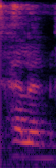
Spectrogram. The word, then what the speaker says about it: Helen: My name is Helen Fagelman and it's spelled H-E-L-E-N-F-A-G-E-L-M-A-N.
